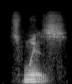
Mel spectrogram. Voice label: "swizz", American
